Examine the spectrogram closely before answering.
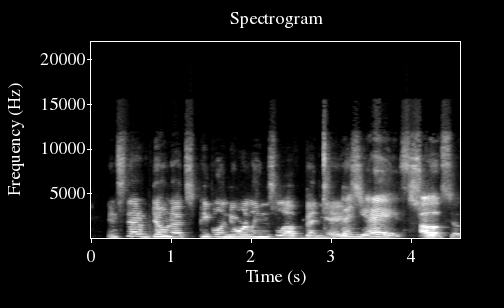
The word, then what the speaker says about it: New Orleans: So, New Orleans is pronounced New Orleans, not New Orleans.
